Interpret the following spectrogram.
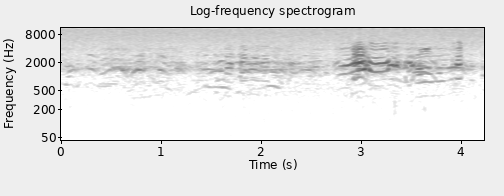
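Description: Many children's voices squealing and shouting at once, high overlapping calls with a louder burst of shrieks about three seconds in.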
